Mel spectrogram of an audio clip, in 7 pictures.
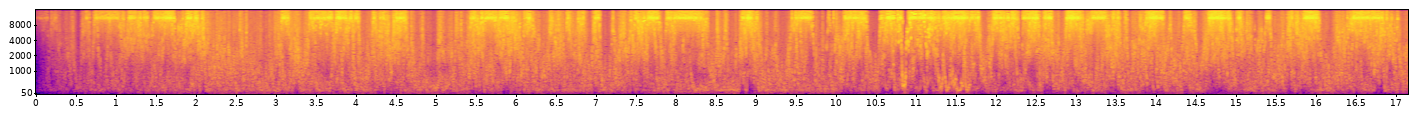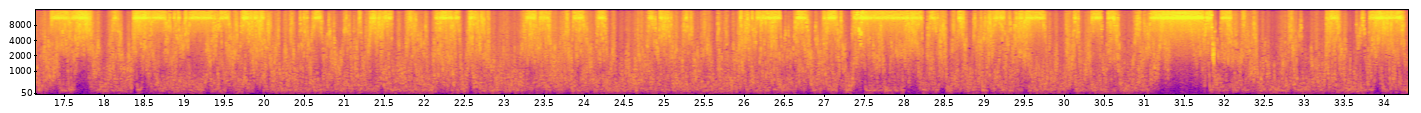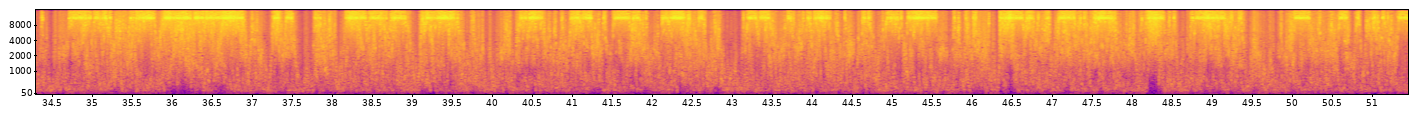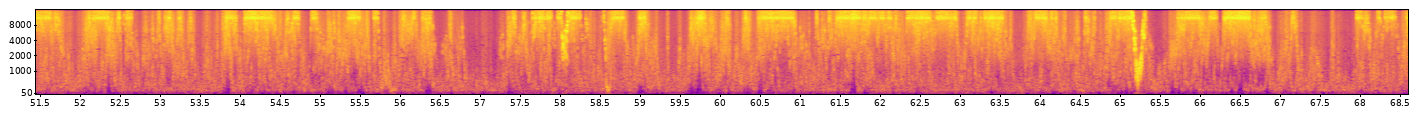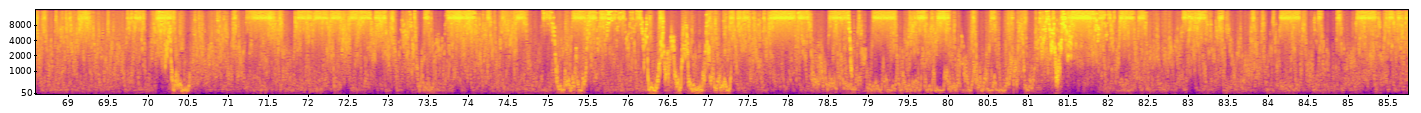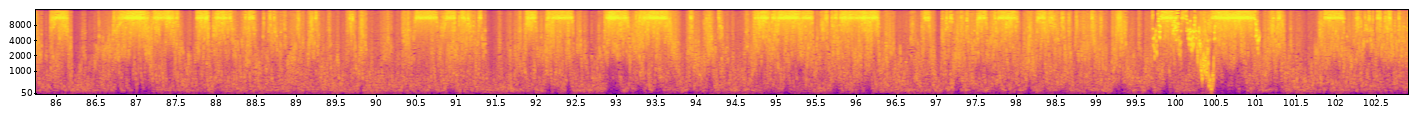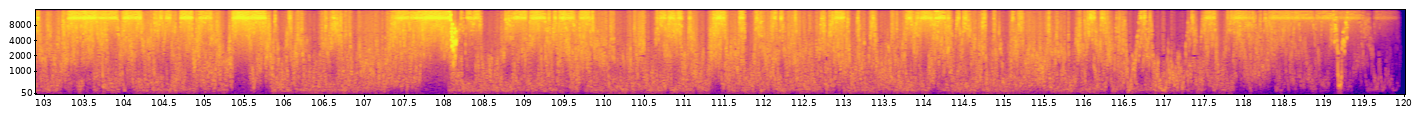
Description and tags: This sample is part of the “Wind” sample pack. Created using Reaktor from Native Instruments. Similar to Wind14, but with less strange interruptions.
ambient, wind, soundscape, drone, reaktor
